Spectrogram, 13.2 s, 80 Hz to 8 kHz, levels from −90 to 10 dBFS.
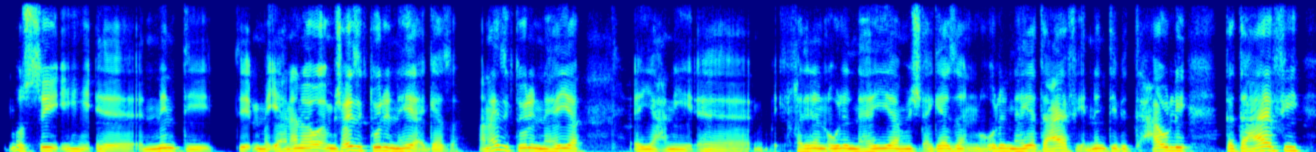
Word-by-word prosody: بُصي 155 Hz, +4 st, 0 dB, 0.4 s
ه -, -, -3 dB
آآ، 110 Hz, -5 st, -4 dB
إن 125 Hz, +3 st, +1 dB
أنتِ 155 Hz, 0 st, 0 dB, 0.5 s
ت -, -, -11 dB
يعني 130 Hz, +1 st, -1 dB
أنا 155 Hz, 0 st, +2 dB
مش 145 Hz, 0 st, +2 dB
عايزِك 190 Hz, +1 st, +2 dB
تقولي 175 Hz, -1 st, +4 dB
إن 145 Hz, -2 st, +4 dB
هي 150 Hz, -4 st, +2 dB
أجازة، 115 Hz, 0 st, -6 dB, 0.2 s
أنا 140 Hz, -, -3 dB
عايزِك 205 Hz, -3 st, -2 dB
تقولي 160 Hz, -1 st, +1 dB
إن 140 Hz, -2 st, +4 dB
هي 145 Hz, +2 st, +1 dB, 0.5 s
يعني 125 Hz, -1 st, -1 dB
آآ، 115 Hz, -7 st, -5 dB, 0.4 s
خلّينا 145 Hz, +2 st, +1 dB
نقول 145 Hz, +1 st, +3 dB
إن 140 Hz, -2 st, +4 dB
هي 140 Hz, +2 st, +2 dB
مش 135 Hz, 0 st, 0 dB
أجازة 140 Hz, +2 st, 0 dB
نقول 150 Hz, +3 st, -2 dB
إن 145 Hz, -2 st, +3 dB
هي 145 Hz, +2 st, +3 dB
تعافي 145 Hz, 0 st, -1 dB
إنِ -, -, -1 dB
أنتِ 145 Hz, 0 st, 0 dB
بتحاولي 155 Hz, +5 st, 0 dB, 0.4 s
تتعافي 180 Hz, +6 st, +1 dB
145 Hz, 160 wpm, -22 LUFS, 130-155 Hz, 0.5 s, تقولي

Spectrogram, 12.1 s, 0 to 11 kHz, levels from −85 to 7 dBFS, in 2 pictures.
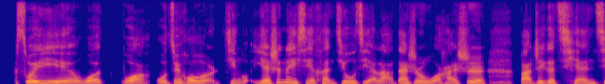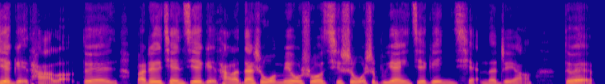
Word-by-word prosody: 所 200 Hz, +4 st, +6 dB
以 185 Hz, -7 st, +5 dB
我 150 Hz, +1 st, +2 dB, 0.2 s
我 170 Hz, -4 st, +3 dB
我 180 Hz, +1 st, -1 dB
最 275 Hz, -, -1 dB
后 275 Hz, -1 st, +4 dB
尔 -, -, -3 dB
经 255 Hz, +1 st, -7 dB
过 -, -, -7 dB
也 180 Hz, -1 st, +3 dB
是 310 Hz, -, +1 dB
内 315 Hz, -6 st, 0 dB
心 260 Hz, +1 st, -1 dB
很 150 Hz, -, -2 dB
纠 215 Hz, +6 st, -1 dB
结 -, -, -1 dB
了， -, -, -2 dB
但 200 Hz, +3 st, +2 dB
是 225 Hz, 0 st, -1 dB
我 195 Hz, -, +1 dB
还 -, -, -3 dB
是 180 Hz, -1 st, +2 dB, 0.3 s
把 -, -, +5 dB
这 210 Hz, 0 st, -1 dB
个 180 Hz, -2 st, +2 dB
钱 155 Hz, -1 st, -1 dB
借 215 Hz, +2 st, +4 dB
给 170 Hz, -, -4 dB
他 -, -, -5 dB
了。 -, -, -7 dB
对， 145 Hz, -2 st, -2 dB, 0.2 s
把 -, -, +1 dB
这 200 Hz, -, +3 dB
个 200 Hz, -, +3 dB
钱 175 Hz, -2 st, 0 dB
借 205 Hz, +1 st, +2 dB
给 -, -, -3 dB
他 -, -, -4 dB
了。 -, -, 0 dB
但 180 Hz, 0 st, +4 dB
是 190 Hz, -, -4 dB
我 150 Hz, -3 st, 0 dB
没 155 Hz, +3 st, -4 dB
有 155 Hz, -2 st, +2 dB
说， 150 Hz, -1 st, 0 dB
其 165 Hz, -, -3 dB
实 165 Hz, -, -1 dB
我 -, -, -1 dB
是 160 Hz, -, -3 dB
不 145 Hz, -, -10 dB
愿 155 Hz, -1 st, +2 dB
意 145 Hz, -, -8 dB
借 150 Hz, -1 st, -2 dB
给 140 Hz, -3 st, -1 dB
你 145 Hz, +1 st, -12 dB
钱 175 Hz, -, -8 dB
的 145 Hz, 0 st, -5 dB
这 130 Hz, -, -6 dB
样， 135 Hz, -, -9 dB, 0.3 s
对。 -, -, +1 dB
175 Hz, 300 characters per minute, -25 LUFS, 150-200 Hz, 0.3 s, 所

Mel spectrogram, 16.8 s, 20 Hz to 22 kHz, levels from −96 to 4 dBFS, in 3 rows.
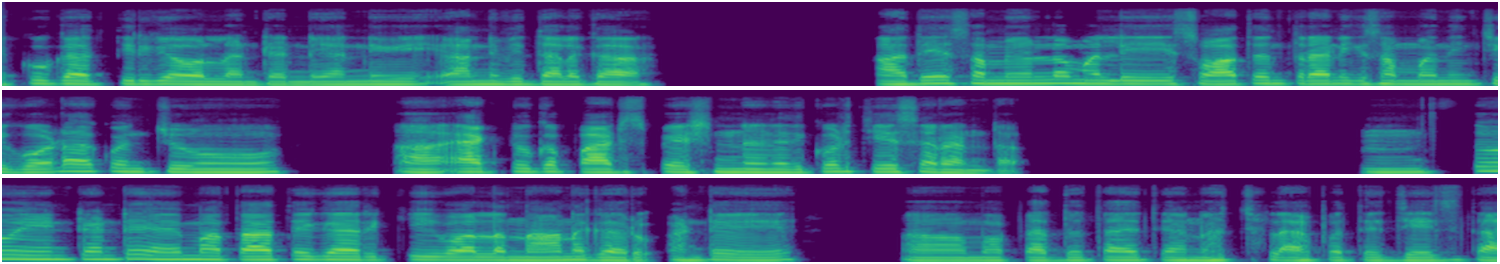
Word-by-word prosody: ఎక్కువుగా 150 Hz, +3 st, +1 dB
తిరిగేవాళ్ళంటండి, 125 Hz, -5 st, 0 dB
అన్ని 130 Hz, +2 st, -1 dB
వి 135 Hz, -, -1 dB, 0.2 s
అన్ని 130 Hz, +2 st, +1 dB
విధాలుగా. 125 Hz, -2 st, +1 dB, 1.0 s
అదే 155 Hz, +5 st, +2 dB
సమయంలో 160 Hz, +1 st, +1 dB
మళ్ళీ 150 Hz, 0 st, 0 dB, 0.2 s
స్వాతంత్య్రానికి 145 Hz, +1 st, +2 dB
సంబంధించి 140 Hz, 0 st, -1 dB
గూడా 155 Hz, +5 st, +2 dB
కొంచుం 145 Hz, -2 st, -1 dB, 0.8 s
ఆహ్, 135 Hz, 0 st, +3 dB
యాక్టివ్‌గా 150 Hz, +2 st, +1 dB
పార్టిసిపేషననేది 135 Hz, 0 st, +2 dB
కూడా 155 Hz, 0 st, 0 dB
చేశారంట. 135 Hz, -7 st, 0 dB, 1.4 s
హ్మ్. 140 Hz, 0 st, -2 dB, 0.2 s
సో, 195 Hz, -, -6 dB, 0.2 s
ఏంటంటే, 180 Hz, +2 st, -2 dB, 0.2 s
మా 165 Hz, -, +3 dB
తాతయ్య 155 Hz, +1 st, +4 dB
గారికి 150 Hz, +1 st, +1 dB
వాళ్ళ 145 Hz, 0 st, +4 dB
నాన్నగారు 130 Hz, -2 st, +2 dB
అంటే, 145 Hz, +3 st, -2 dB, 0.7 s
ఆహ్, 120 Hz, 0 st, 0 dB
మా 125 Hz, -, -1 dB
పెద్ద 125 Hz, 0 st, -1 dB
తాతయ్యనొచ్చు, 135 Hz, -1 st, -1 dB
లేపోతే 130 Hz, 0 st, -2 dB
జేజి 125 Hz, +1 st, -2 dB
140 Hz, 120 wpm, -23 LUFS, 130-150 Hz, 1.4 s, తాతయ్య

